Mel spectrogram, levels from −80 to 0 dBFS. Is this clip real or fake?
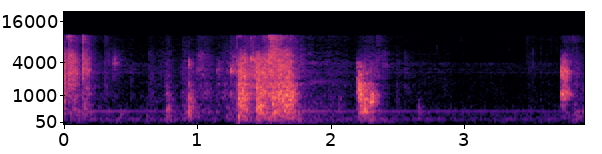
real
